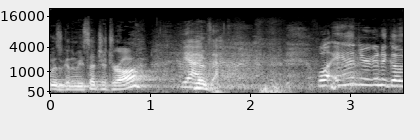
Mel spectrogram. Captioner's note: audience laughing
